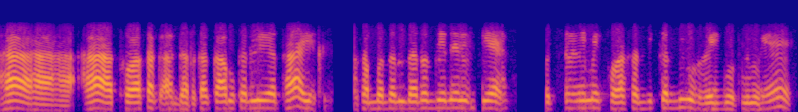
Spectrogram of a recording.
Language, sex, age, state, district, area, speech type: Hindi, female, 60+, Madhya Pradesh, Bhopal, urban, conversation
